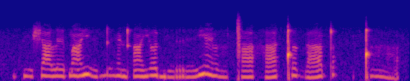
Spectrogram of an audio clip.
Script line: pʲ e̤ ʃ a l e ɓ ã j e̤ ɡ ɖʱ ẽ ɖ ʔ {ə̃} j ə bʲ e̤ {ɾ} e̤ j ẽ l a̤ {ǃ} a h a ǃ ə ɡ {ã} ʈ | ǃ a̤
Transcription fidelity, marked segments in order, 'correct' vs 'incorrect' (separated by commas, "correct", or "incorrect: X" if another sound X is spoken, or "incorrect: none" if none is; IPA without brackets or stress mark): incorrect: ã, incorrect: r, incorrect: ǀ, incorrect: a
